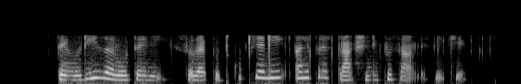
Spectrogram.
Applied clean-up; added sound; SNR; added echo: neural separator model SepFormer WHAMR!.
